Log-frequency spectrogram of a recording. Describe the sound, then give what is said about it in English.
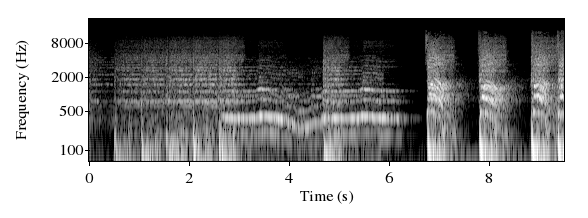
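A crowd of baseball fans chants a long, drawn-out cheer in unison, their voices rising and wavering, followed by three loud, evenly spaced shouted bursts. “Now, you would think, listening as an outsider, that that would kind of sounds still like a cheer.”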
